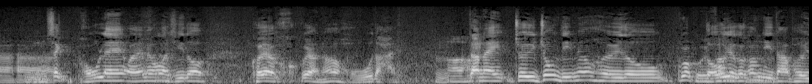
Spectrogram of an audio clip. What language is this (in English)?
Chinese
